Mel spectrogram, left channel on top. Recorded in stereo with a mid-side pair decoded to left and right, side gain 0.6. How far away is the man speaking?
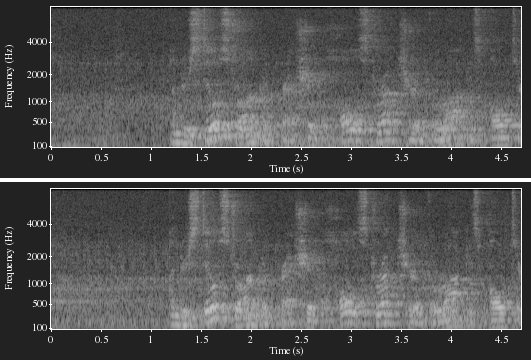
About 3 m.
